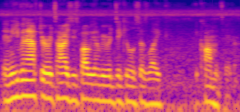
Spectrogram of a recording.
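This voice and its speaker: A man with a Boston accent, co-hosting a casual sports chat and getting excitable about his picks. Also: very fast, slight background noise. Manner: excitable, bursts up in pitch when hyped. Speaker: sports podcast co-host.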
